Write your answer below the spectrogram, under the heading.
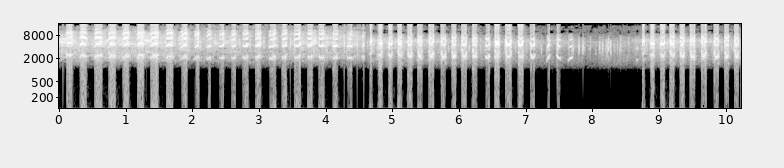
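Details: Indonesian swiftlet sound for swiftlet farming: steady, fast ticking clicks under a hoarse chattering twitter, with a short softer lull near the end before the chatter resumes.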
